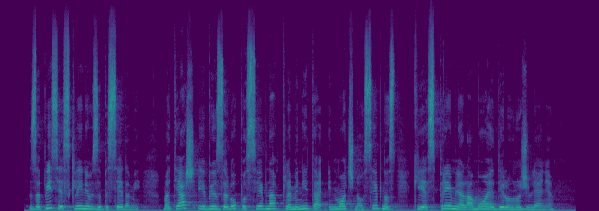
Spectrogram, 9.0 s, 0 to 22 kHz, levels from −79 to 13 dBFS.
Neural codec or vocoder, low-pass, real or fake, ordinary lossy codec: vocoder, 44.1 kHz, 128 mel bands every 512 samples, BigVGAN v2; none; fake; none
